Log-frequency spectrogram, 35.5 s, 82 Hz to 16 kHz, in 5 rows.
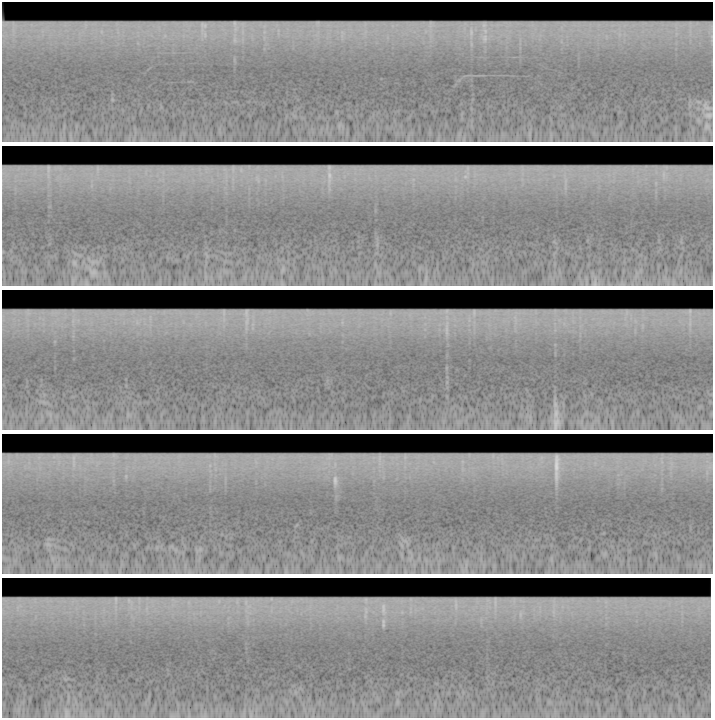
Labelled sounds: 1.6	1.9	killer whale, Bigg's (transient), call T01, 2.3 to 2.4 kHz
4.5	5.0	killer whale, Bigg's (transient), call T02, 0.78 to 1.1 kHz

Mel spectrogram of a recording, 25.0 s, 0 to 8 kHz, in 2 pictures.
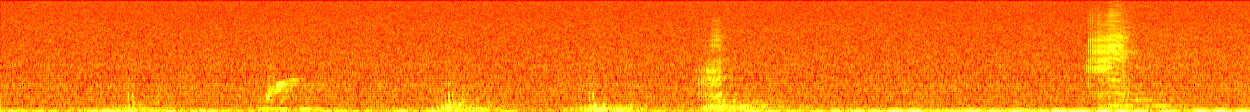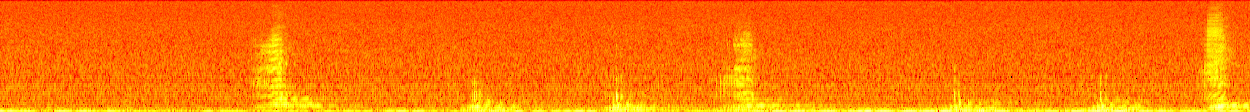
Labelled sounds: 2.7	3.1	humpback whale, 0.80 to 0.93 kHz
6.9	7.3	humpback whale, 0.80 to 1.2 kHz
10.8	11.3	humpback whale, 1.1 to 3.0 kHz
15.0	15.4	humpback whale, 1.1 to 2.4 kHz
19.6	19.9	humpback whale, 0.80 to 0.99 kHz

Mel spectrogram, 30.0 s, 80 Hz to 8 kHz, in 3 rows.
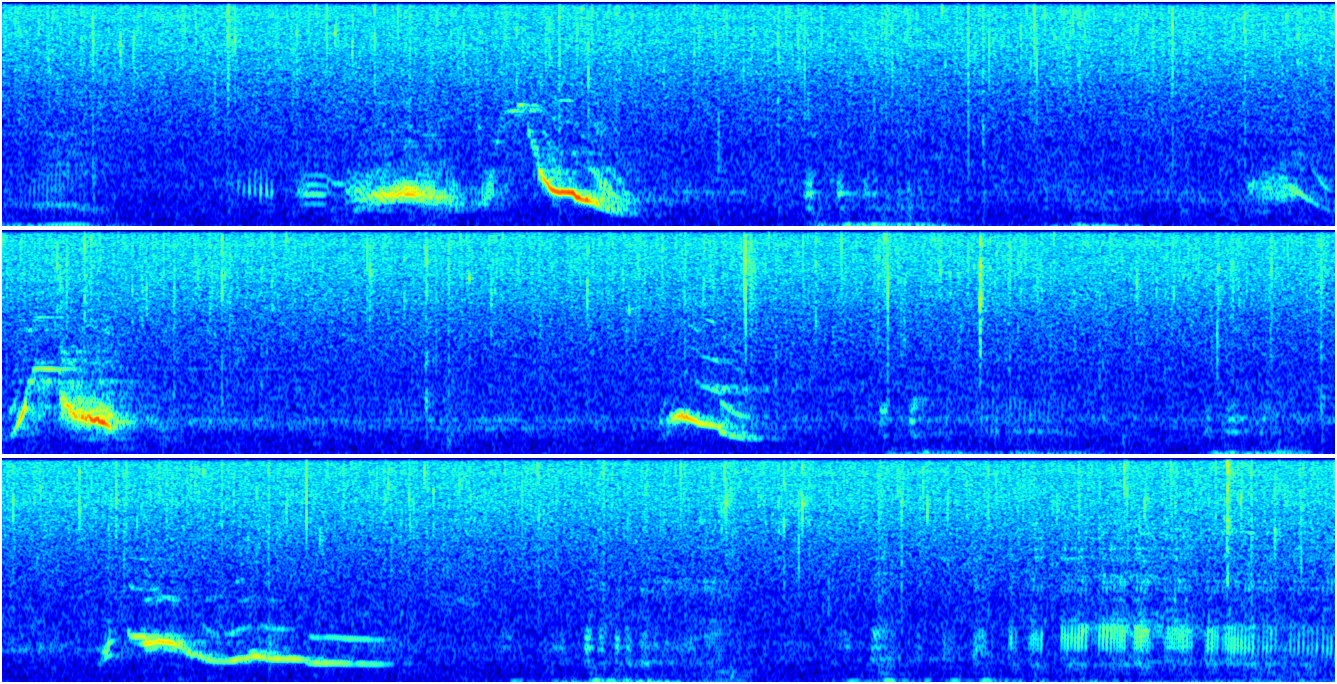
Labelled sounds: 3.7	4.3	humpback whale, 0.78 to 2.1 kHz
10.1	10.8	humpback whale, 0.78 to 1.4 kHz
15.2	15.6	humpback whale, 0.84 to 1.1 kHz
21.1	21.4	humpback whale, 1.1 to 1.4 kHz
27.9	28.5	humpback whale, 0.78 to 0.91 kHz

